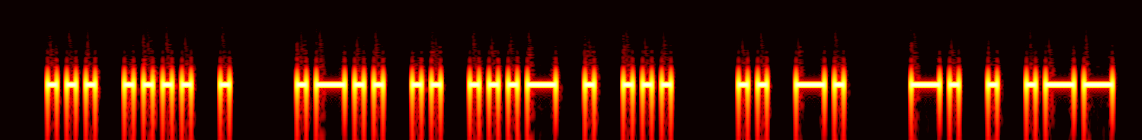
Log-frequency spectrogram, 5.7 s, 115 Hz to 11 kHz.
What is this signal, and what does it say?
Morse code, heard as a keyed tone, about 25 wpm, 700 Hz. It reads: SHE LIVES IN NEW
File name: practice / 25wpm / Sentences with 3-Word Phrases - 25wpm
